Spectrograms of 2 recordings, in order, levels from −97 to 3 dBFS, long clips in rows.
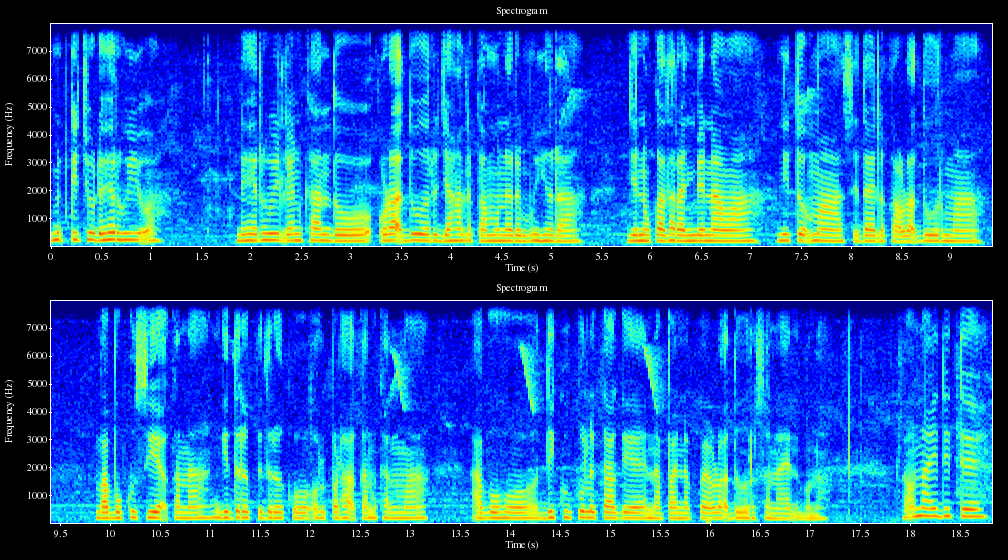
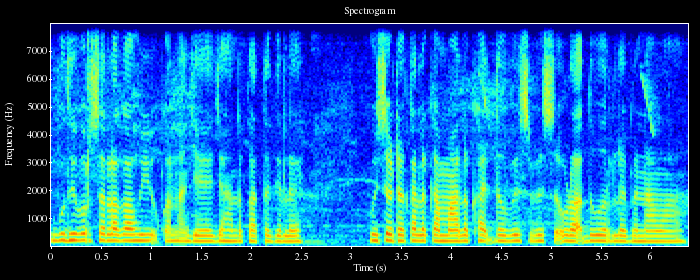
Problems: constant background noise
